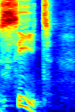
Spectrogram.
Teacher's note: the front of the tongue is raised to a high position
